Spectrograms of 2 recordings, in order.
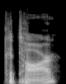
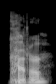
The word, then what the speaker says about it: Qatar: course, Kuwait, we had Qatar. Cutter, whatever your preferred pronunciation is.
